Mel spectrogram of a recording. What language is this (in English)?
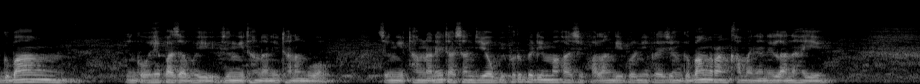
Bodo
